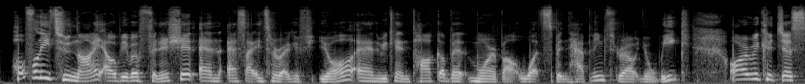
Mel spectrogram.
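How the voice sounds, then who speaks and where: A young woman VTuber chatting casually with her live chat. She giggles often, talks with many fillers and restarts, and sounds self-conscious. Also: sits low. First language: Mandarin. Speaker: VTuber streamer.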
